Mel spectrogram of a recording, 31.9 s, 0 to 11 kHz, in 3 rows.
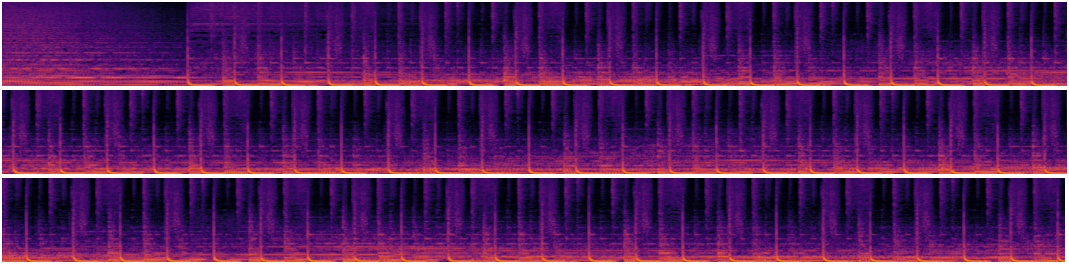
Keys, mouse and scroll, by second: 0.7 b, 1.1 g, 4.5-7.3 middle drag, 6.5-7.5 drag, 7.5 KP_Decimal, 10.0-12.0 drag, 12.6 g, 13.8 g, 17.7-19.0 middle drag, 19.0-21.2 drag, 20.4-22.2 right drag, 21.1 b, 21.6 g, 22.6 middle click, 22.9 middle click, 23.8 right click, 24.3 KP_Decimal, 24.9 g, 25.4 b, 25.9 g.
